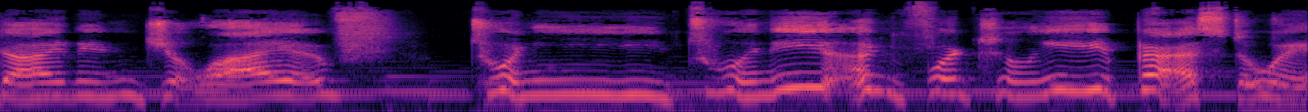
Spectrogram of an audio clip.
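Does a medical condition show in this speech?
Yes: cerebral palsy, quadriplegic; able to speak.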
